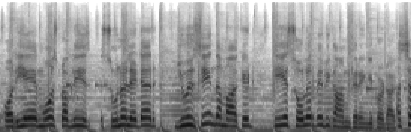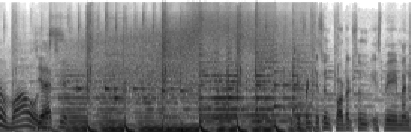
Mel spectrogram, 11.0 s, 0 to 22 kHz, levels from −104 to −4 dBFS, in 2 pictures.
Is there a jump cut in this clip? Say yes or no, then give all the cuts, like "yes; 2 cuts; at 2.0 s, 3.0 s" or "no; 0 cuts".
yes; 1 cut; at 9.4 s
